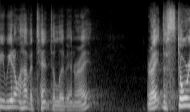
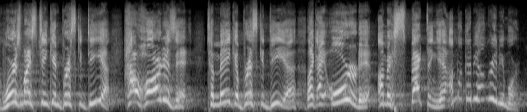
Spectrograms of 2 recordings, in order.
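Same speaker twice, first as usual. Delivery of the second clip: mock-angry complaint, much higher and louder; frustrated rant; 8 semitones higher, 4 dB louder than usual. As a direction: play up being impatient for the food. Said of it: "I'm like".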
